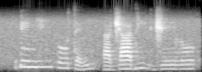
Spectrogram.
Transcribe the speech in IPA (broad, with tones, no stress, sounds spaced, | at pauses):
ɗ eː˦ ŋ ɣ iː˦ p oː˧ t ɛ˨ l i˧ | a˨ d͡ʒ aː˧ d i˦ j i˨ d͡ʒ eː˧ l o˦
